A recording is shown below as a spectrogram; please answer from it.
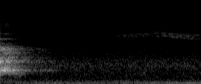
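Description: A dog barking: one short, sharp bark right at the start, then only faint wind rumble.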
